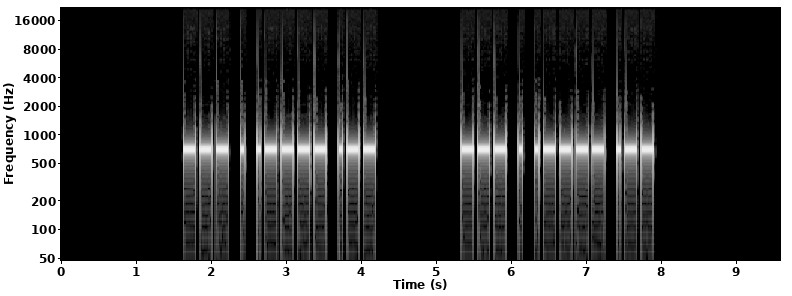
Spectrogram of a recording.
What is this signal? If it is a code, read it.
Morse code, heard as a keyed tone, about 21 wpm, 700 Hz. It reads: OE1W OE1W
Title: DXCC-100 Call Signs - 4 Characters - Repeated 2x - 22wpm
